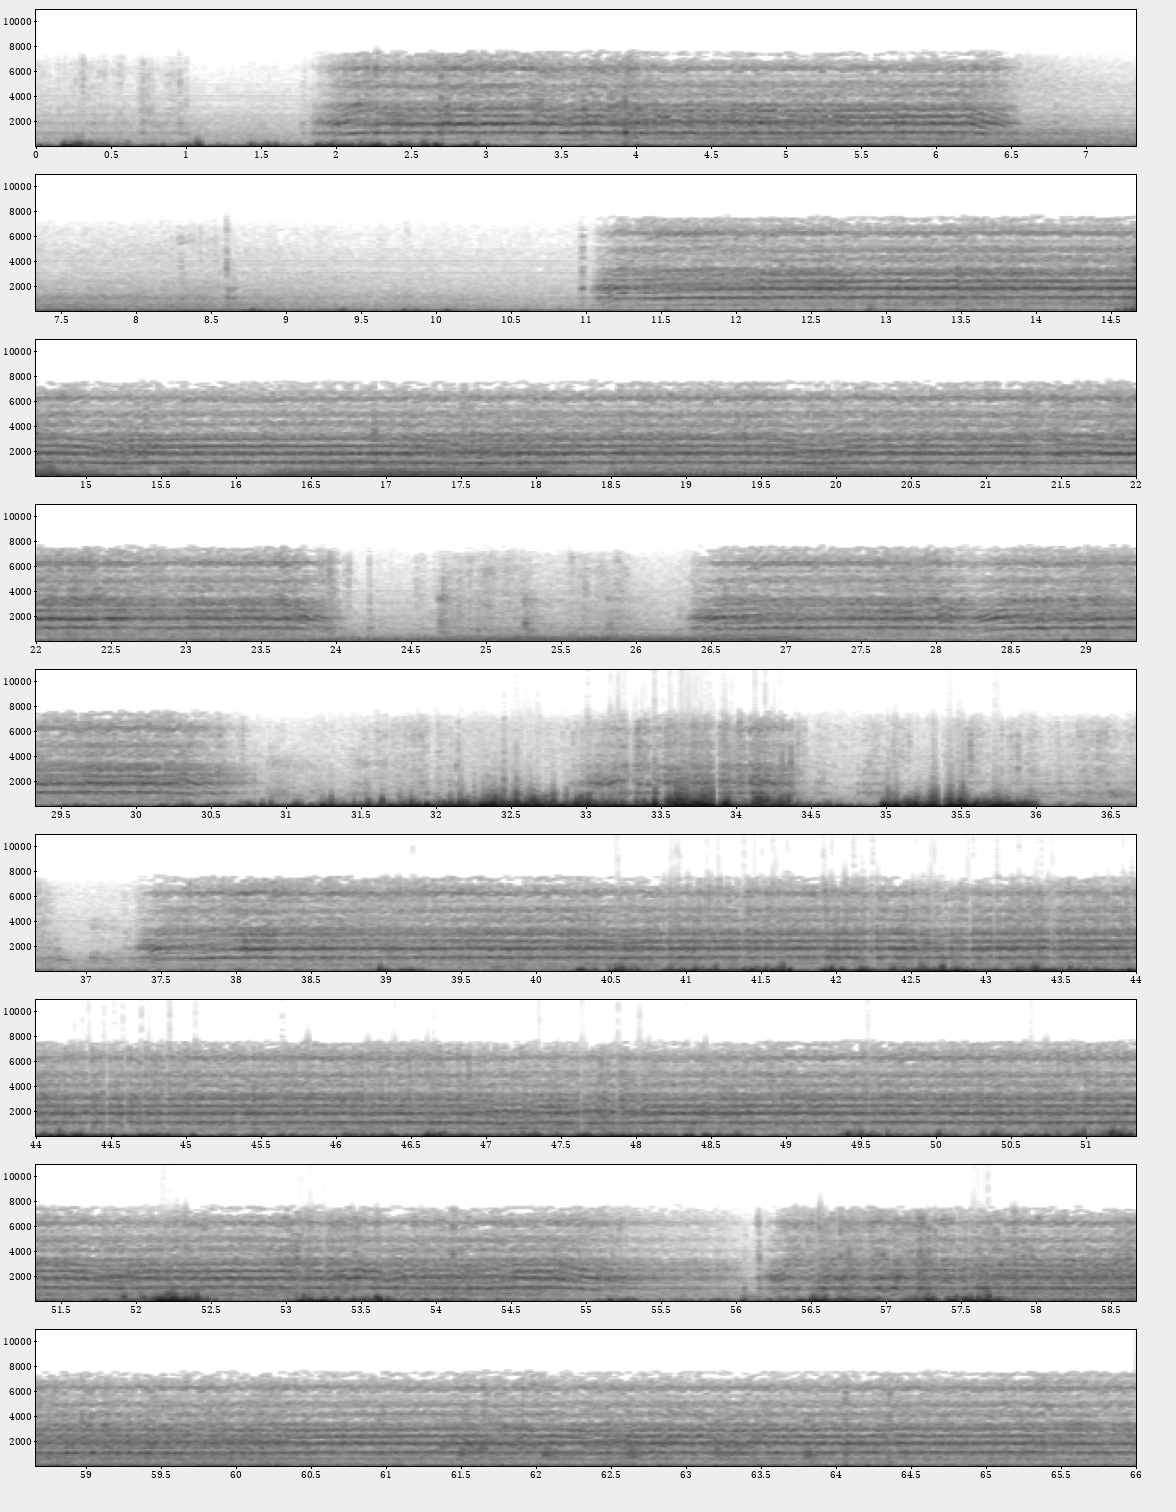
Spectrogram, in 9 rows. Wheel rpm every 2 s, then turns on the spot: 20, 150, 160, 30, 0, 60, 160, 160, 160, 160, 160, 140, 10, 110, 140, 40, 70, 20, 50, 160, 160, 160, 160, 160, 160, 160, 160, 70, 120, 160, 160, 160, 160.
6-8 24-26 30-32 34-36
